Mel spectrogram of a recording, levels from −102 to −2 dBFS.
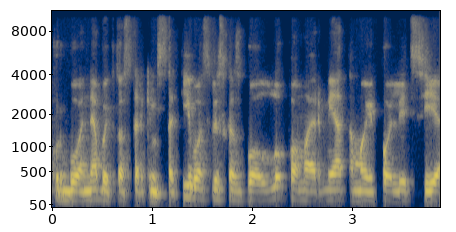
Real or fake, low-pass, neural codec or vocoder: real; 9.9 kHz; none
